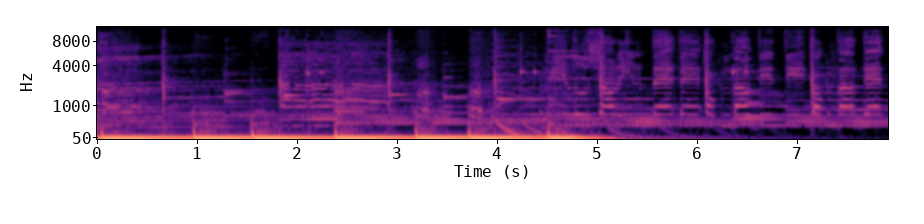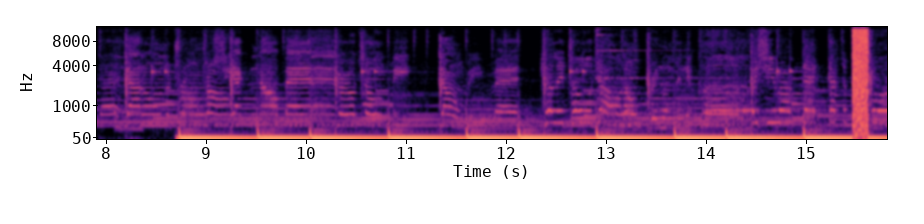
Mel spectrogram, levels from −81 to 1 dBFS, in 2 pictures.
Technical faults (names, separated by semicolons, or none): file tags played as audio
